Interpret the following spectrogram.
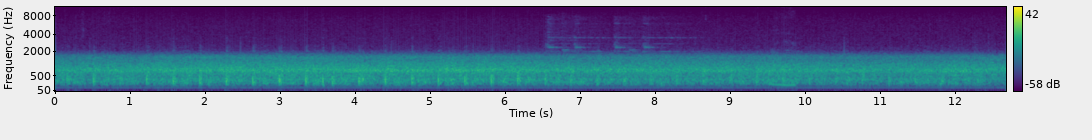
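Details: First fetal heartbeat recording on Doppler: fast, rhythmic whooshing pulses under steady static; normal fetal heartbeat.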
